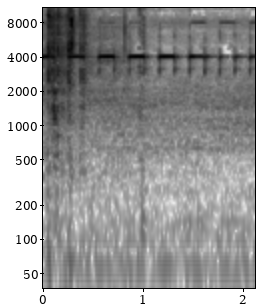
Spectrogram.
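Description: Electronic alarm from the water-cooling loop's flow meter, giving a rapid, steady run of short high-pitched beeps, several a second.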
